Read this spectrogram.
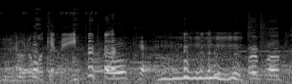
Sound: laughs

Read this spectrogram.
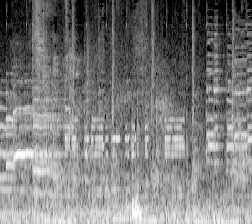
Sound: whispers

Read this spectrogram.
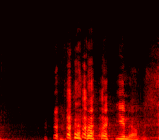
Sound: David and Rachel chuckling

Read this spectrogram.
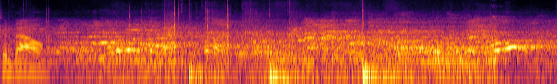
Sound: crowd chattering

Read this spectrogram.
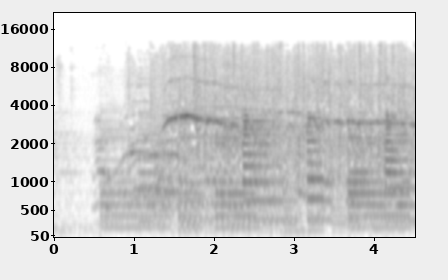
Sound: audience cheers

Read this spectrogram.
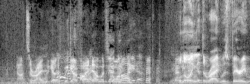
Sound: crew chatting

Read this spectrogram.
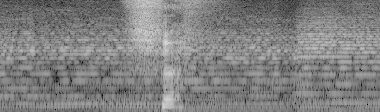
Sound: chuckles

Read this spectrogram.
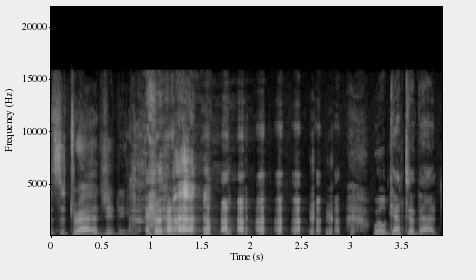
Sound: laughter

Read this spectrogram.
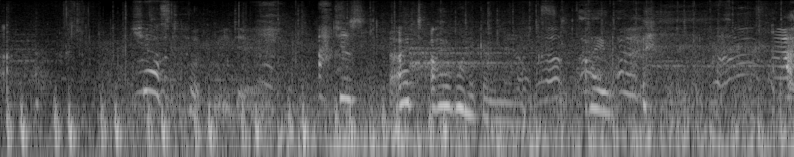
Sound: laughs

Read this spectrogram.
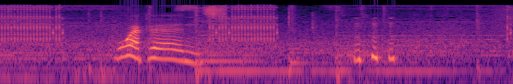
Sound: laughs

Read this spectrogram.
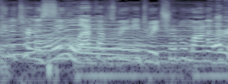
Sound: crowd oohs

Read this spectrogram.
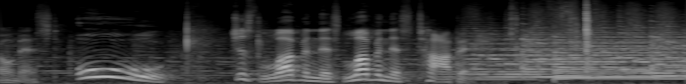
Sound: snaps fingers

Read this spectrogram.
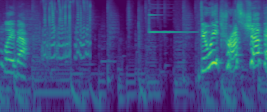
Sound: audio in reverse

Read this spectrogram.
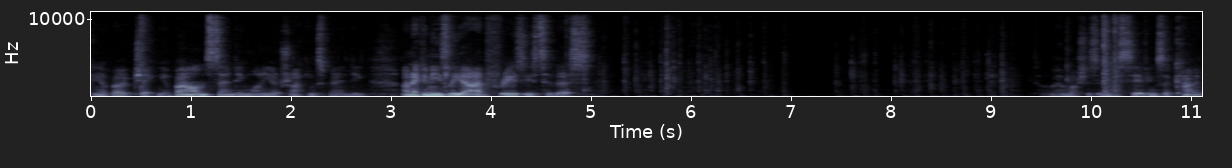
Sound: typing sounds

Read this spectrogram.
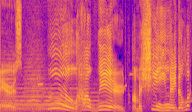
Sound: none

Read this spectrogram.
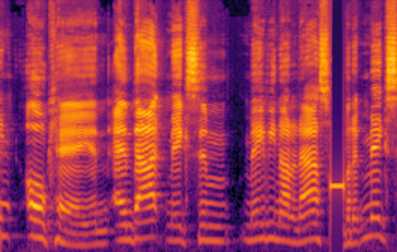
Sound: beep

